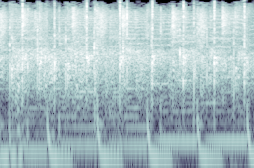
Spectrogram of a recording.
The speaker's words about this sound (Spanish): Déjenme, señores, un aplauso, por favor.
